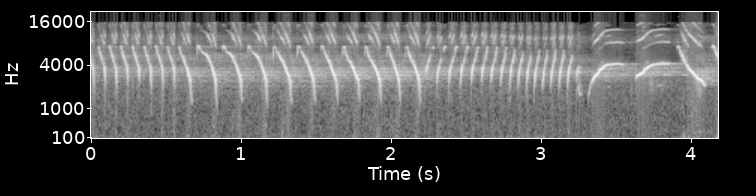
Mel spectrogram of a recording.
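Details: Canary song featuring the prized shooting roll, meant as a master recording for songbirds, with added water sounds: a long run of rapid downward-sliding notes about three per second, ending in rising and falling slurred whistles.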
